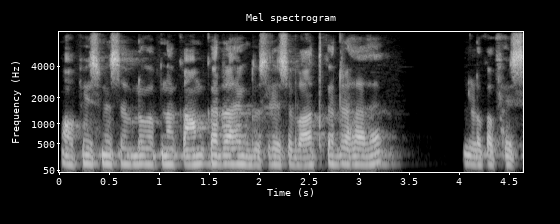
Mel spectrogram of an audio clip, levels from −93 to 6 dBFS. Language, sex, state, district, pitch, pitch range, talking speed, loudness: Hindi, male, Bihar, Gaya, 130 Hz, 130-135 Hz, 235 wpm, -18 LUFS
